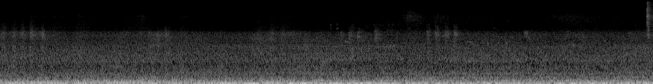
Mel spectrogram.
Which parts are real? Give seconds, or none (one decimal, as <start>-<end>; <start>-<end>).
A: 3.3-6.5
